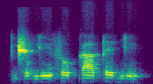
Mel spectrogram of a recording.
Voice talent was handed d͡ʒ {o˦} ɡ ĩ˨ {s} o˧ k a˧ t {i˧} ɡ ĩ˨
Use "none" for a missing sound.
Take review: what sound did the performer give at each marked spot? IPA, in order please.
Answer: o˨, s, e˧

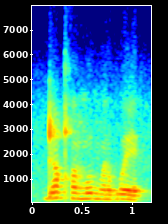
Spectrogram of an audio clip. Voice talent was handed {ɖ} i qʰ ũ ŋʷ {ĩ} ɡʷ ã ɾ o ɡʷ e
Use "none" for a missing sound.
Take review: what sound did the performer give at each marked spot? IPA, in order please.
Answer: ɖ, i

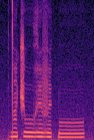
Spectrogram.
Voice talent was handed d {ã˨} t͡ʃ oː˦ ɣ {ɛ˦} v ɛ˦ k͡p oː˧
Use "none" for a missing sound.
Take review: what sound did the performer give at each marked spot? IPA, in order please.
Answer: ã˦, ɛ˦

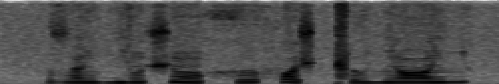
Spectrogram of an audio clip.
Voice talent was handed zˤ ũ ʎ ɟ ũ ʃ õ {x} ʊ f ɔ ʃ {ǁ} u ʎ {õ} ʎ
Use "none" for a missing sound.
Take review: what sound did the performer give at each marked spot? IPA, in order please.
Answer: x, ǁ, ɔ̃

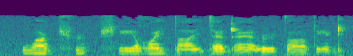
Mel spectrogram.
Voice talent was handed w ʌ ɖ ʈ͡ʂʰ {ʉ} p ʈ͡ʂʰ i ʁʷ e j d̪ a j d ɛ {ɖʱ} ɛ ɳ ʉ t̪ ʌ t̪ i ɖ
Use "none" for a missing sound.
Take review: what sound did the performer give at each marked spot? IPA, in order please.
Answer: ʉ, ɖ

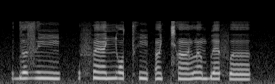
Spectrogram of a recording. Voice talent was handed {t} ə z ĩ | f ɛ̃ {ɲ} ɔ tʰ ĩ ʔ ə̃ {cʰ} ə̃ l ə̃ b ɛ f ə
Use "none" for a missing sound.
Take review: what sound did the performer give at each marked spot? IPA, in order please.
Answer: d, ɲ, cʰ

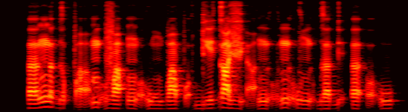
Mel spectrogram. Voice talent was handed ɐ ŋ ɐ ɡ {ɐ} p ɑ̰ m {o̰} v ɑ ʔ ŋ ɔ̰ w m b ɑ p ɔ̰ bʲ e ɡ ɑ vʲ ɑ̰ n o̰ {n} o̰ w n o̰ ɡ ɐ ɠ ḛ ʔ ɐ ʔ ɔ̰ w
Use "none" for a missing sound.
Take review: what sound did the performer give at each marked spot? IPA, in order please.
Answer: ɐ, o̰, n

